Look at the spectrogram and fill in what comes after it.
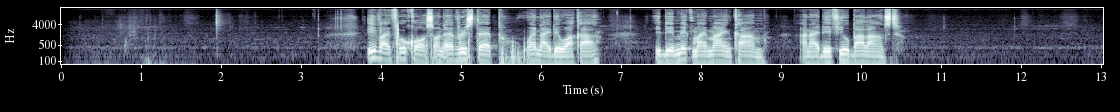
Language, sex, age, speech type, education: Nigerian Pidgin, male, 30-45, spontaneous, tertiary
